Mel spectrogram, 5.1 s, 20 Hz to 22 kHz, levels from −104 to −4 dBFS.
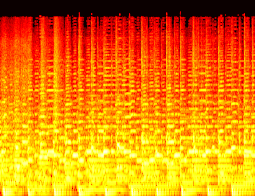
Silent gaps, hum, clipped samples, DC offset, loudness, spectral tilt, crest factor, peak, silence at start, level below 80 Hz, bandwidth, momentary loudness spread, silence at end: none; none; under 0.1%; under 0.1%; -14 LUFS; -4.5 dB/octave; 14 dB; 0 dBFS; 0 s; -24 dBFS; 16.5 kHz; 2 LU; 0 s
